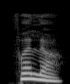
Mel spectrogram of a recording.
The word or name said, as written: ಫೈಲು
